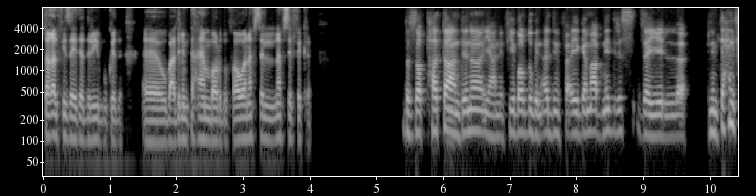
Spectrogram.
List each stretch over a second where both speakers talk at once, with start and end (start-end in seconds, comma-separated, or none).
none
